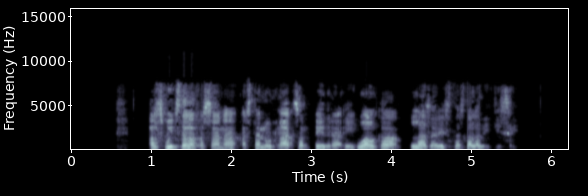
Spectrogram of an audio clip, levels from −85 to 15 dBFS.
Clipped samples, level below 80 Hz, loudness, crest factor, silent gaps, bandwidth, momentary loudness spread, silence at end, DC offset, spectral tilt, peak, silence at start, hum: under 0.1%; -64 dBFS; -19 LUFS; 20 dB; 3.00-3.05 s, 4.14-4.24 s; 8 kHz; 9 LU; 0.7 s; under 0.1%; -4 dB/octave; 0 dBFS; 1 s; none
